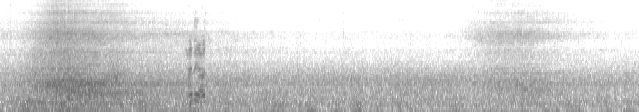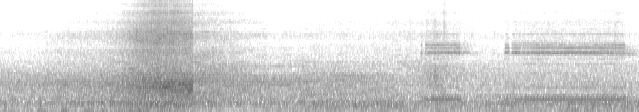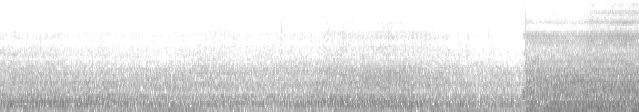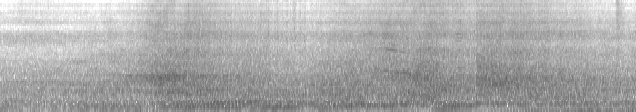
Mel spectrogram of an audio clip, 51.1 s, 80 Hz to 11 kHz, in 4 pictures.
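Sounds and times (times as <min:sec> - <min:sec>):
heavy trucks rumbling on road: 0:36.0 - 0:51.0.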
